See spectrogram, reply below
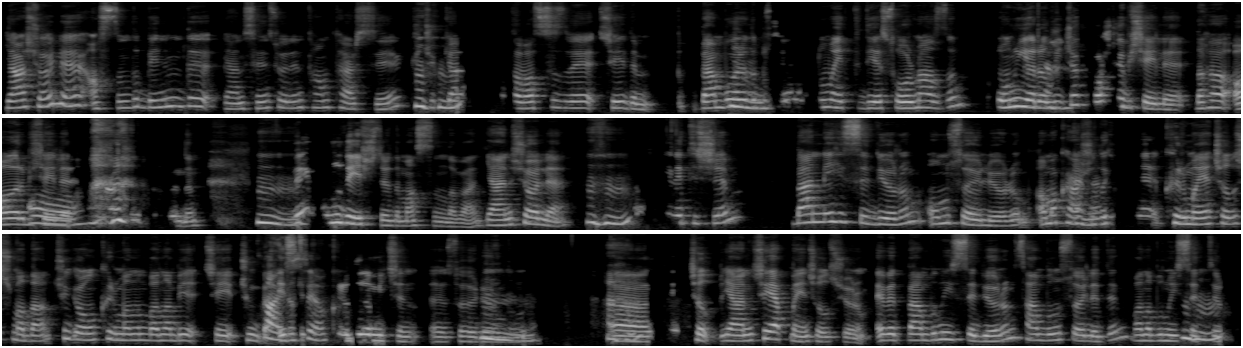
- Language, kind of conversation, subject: Turkish, unstructured, Hangi özelliklerin seni sen yapıyor?
- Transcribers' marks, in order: distorted speech; tapping; other background noise; chuckle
